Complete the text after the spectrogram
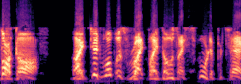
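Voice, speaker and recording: A man's gruff, raspy put-on character voice, raised and projected, high-pitched for a man, with very wide pitch swings at a moderate pace. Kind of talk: curt, swearing. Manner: gruff, irritated.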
